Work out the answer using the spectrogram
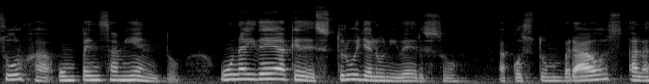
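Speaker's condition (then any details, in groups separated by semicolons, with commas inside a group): No condition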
